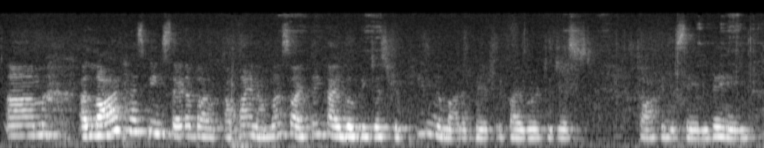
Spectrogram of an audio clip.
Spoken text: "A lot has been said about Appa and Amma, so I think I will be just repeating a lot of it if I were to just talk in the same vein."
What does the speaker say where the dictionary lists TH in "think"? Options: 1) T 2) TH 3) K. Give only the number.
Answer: 2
